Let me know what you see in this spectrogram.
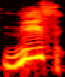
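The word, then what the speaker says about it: Neith: belonging to the goddess neath that's n-e-i-t-h it's pronounced neath n-e-e-t-h is how it's pronounced neath she is bull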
